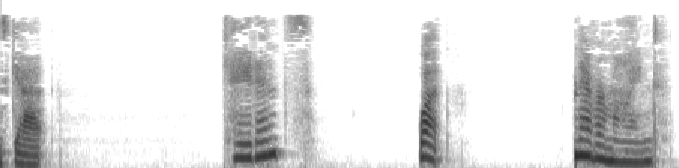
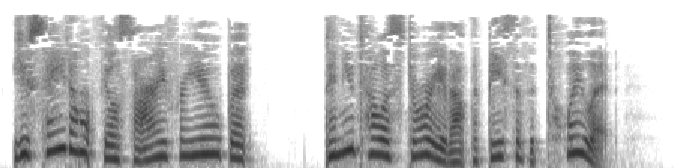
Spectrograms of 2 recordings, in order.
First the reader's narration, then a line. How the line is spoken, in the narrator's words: she blurts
